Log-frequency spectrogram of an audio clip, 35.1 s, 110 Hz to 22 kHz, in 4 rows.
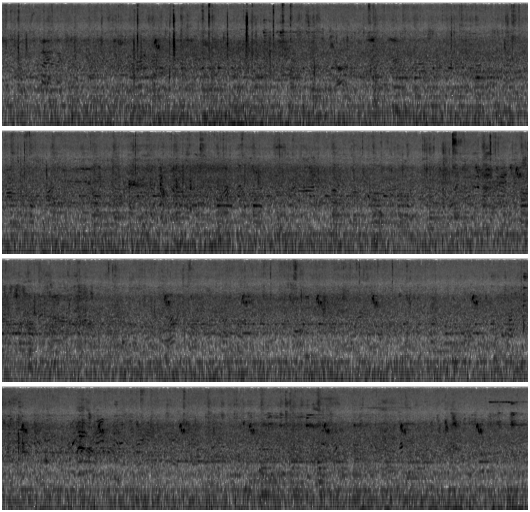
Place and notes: Kassel Friedrichsplatz
sitting on the stairs of the Friederichsplatz in the sun. ZoomH4 + OKM binaural mics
